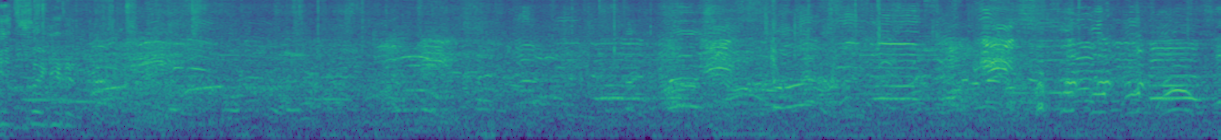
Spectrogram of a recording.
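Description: Footsteps of many people shuffle on pavement.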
